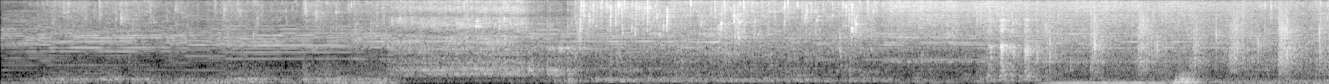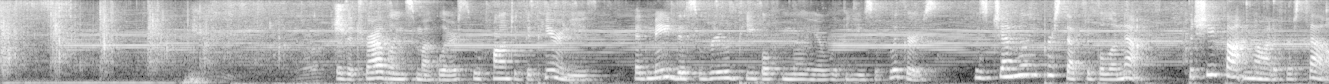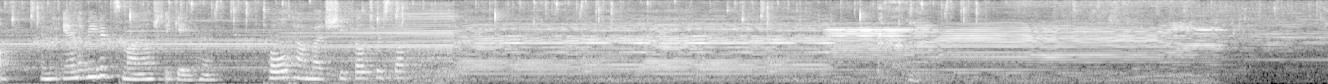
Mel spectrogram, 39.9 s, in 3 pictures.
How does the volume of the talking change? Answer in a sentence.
The loudness of the talking stays about the same.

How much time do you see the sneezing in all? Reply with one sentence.
You can hear the sneezing for 2 seconds altogether.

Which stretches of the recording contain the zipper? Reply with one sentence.
You can hear the zipper from 9.8 to 10.6 s.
